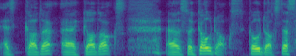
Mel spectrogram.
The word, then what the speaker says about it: Godox: So, what is a good God ox? You know what? Yeah, a lot of people actually mispronounce this thing. It's not Godox. People always say pronounce Godox.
